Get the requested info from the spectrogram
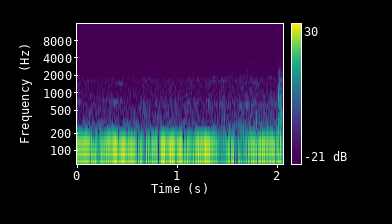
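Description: A steady low hum under a background haze of outdoor noise.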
